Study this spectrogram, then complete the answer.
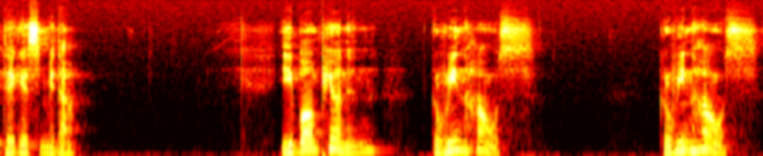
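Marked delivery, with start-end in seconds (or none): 4.3-7.6 greenhouse said clearly twice, falling; model pronunciation. Shown as a demonstration. Teacher modelling greenhouse for the class, careful and clear. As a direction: say greenhouse slowly for learners. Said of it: "greenhouse라고 발음하시면 되겠고요".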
